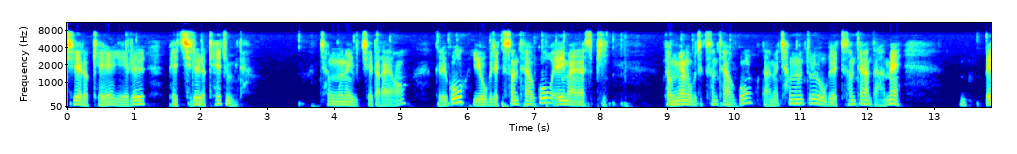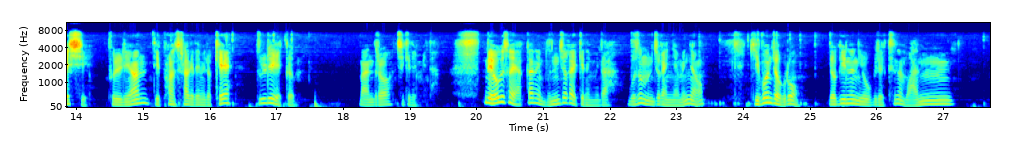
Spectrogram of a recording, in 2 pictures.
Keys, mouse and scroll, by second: 0.9-1.7 drag, 2.0-3.4 alt+drag, 4.2 click, 4.7-5.5 alt+drag, 5.6 alt+middle click, 6.2 click, 6.8 q, 7.2 shift+click, 7.2 alt+right click, 7.2 w, 7.7 alt+right click, 8.1 alt+middle click, 9.2 alt+middle click, 9.4 alt+right click, 9.7 alt+middle click, 13.5 click, 15.3 click, 16.1 click, 16.7 alt+click, 17.0 alt+click, 23.5 alt+middle click, 23.9 alt+click, 24.2 alt+right click, 24.6 alt+middle click, 25.0 alt+right click, 27.5-27.7 alt+drag.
